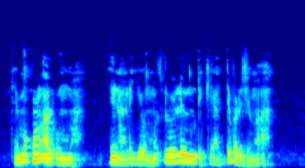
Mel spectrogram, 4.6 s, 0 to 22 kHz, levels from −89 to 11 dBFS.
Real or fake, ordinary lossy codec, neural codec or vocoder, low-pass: real; none; none; 14.4 kHz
